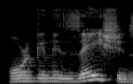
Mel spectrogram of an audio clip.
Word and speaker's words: organizations: your accent distracting is your unstressed syllables especially salabic consonants listen to how He says organizations. Listen to how I say it. Organ organizations.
